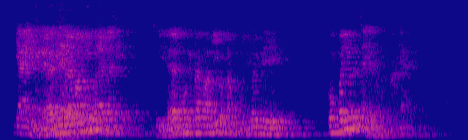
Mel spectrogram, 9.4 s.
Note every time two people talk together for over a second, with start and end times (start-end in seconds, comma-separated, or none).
0.6-2.2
